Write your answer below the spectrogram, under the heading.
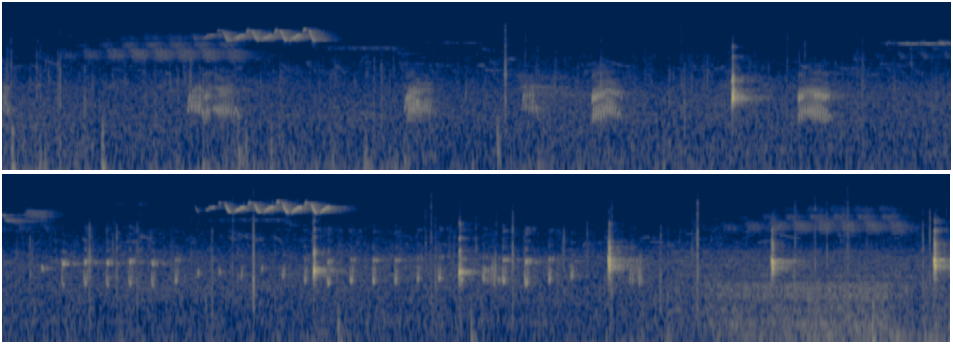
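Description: Wild turkey calling close by: single short clucks scattered throughout, and twice a quick run of evenly spaced notes. A small songbird trills high in the background twice.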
